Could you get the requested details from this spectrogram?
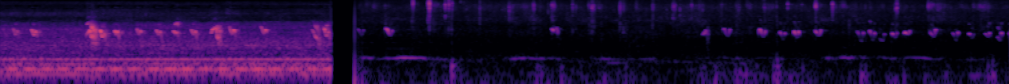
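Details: A new quail readied for fighting gives short, high chirps, about four per second, in quick uneven bursts over a steady low hum, with a burst of rough noise at the start.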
